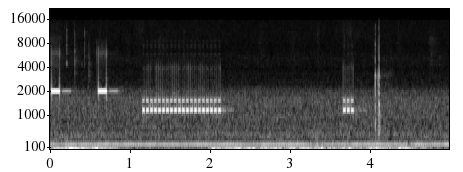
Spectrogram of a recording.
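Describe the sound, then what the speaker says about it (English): A phone in the video game Chaos;Child has a number dialed on it, giving a few short electronic beeps followed by a longer ringback tone and more brief tones, over a low steady hum. "I took the phone from Ito and dialed the number."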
